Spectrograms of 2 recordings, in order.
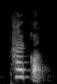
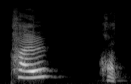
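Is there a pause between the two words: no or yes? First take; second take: no; yes. First: The two words run together without pause. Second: A pause separates the two words. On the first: The second word's first sound becomes tensed. "연달아 발음하면" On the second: The second word's first sound stays plain, not tensed. "여기 한번 쉬면 뒷소리 된소리 안 나요"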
